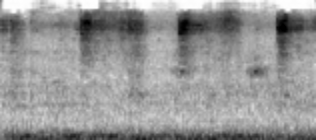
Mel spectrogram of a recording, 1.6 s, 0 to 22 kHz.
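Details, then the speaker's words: VAZ 2114 petrol engine on a frosty −4 °C day, clutch pressed after driving in fourth gear: a steady, even note holds at about 1500 rpm and won't settle to normal idle. Owner suspects a dirty idle air control valve and plans to clean it. "смотрите короче бензин расходуется впустую полторы тысячи оборотов на холостые не выходит"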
